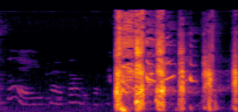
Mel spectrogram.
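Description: A loud cough about a second in, followed near the end by short, separate bursts of laughter.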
